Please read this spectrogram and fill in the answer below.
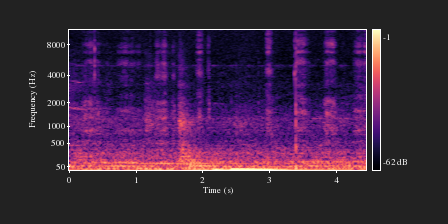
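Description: Pen stylus scratching across a drawing tablet in short, faint strokes as star shapes are drawn, over a low steady hum.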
